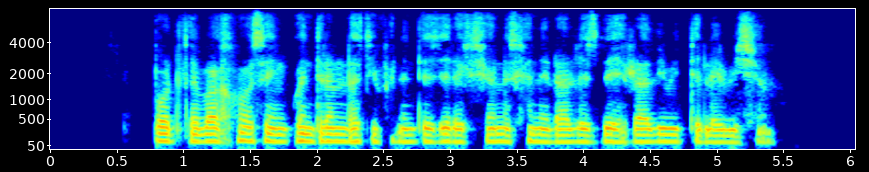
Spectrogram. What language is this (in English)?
Spanish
